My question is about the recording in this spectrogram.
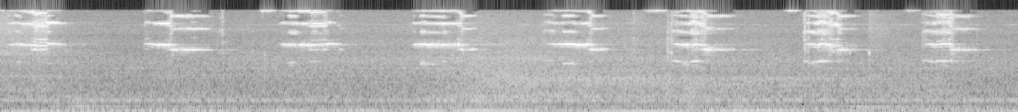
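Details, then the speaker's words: BMW front wheel brake squeal at very slow speed that disappears when braking: high thin squeak repeating once or twice a second as the wheel turns, the anti-squeal shim rubbing the disc because of slight wheel bearing play. "das bisschen Radlagerspiel reicht aus, dass der da schleift."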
